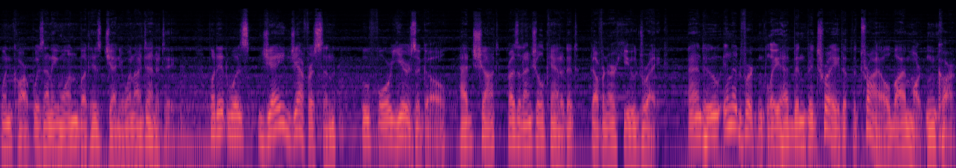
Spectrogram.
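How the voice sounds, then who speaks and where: Music in the background behind a man with a fairly low pitch, lively intonation, a moderate pace and very even loudness. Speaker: voice actor. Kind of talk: audiobook narration.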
